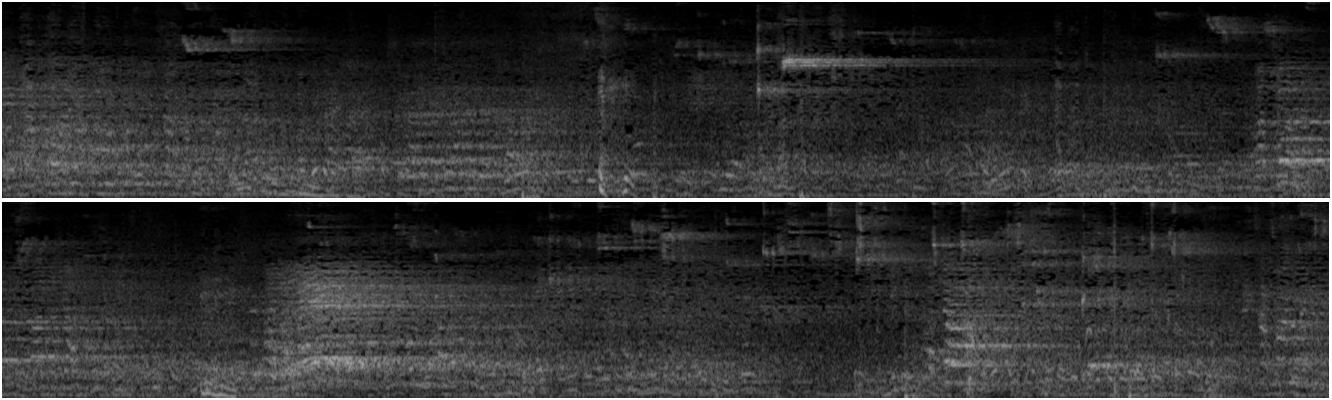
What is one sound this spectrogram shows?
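Spectators chatter and call out in a large echoing hall.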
